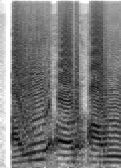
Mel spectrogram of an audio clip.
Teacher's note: वैदिक संस्कृत में जैसे ए की जगह आई और ओ की जगह औ का उच्चारण होता था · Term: संयुक्त स्वर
